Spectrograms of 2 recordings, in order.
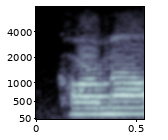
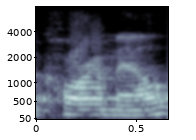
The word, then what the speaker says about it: Carmel: Carmel or Caramel. There's a couple different ways to pronounce that.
